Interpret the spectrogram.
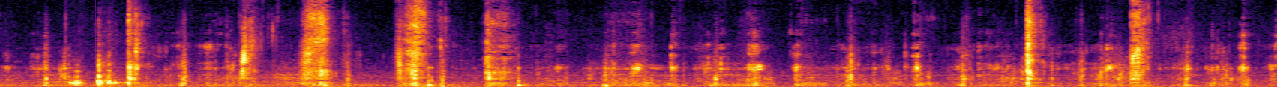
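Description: Close-miked chewing of a mouthful of beef tapa and rice, with irregular wet smacks and sharp clicks, a few a second.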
